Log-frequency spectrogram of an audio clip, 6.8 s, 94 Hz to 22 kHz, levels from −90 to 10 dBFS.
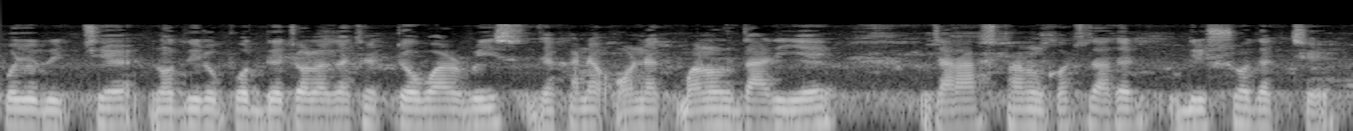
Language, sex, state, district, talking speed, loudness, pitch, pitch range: Bengali, male, Tripura, West Tripura, 175 wpm, -17 LUFS, 120 Hz, 115-120 Hz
